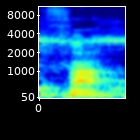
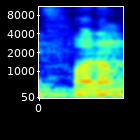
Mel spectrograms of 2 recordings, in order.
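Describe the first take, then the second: First: फॉर्म with a silent r, like "fawm"; right way. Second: फॉर्म with the r sounded, like "form"; wrong way. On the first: Teacher giving students the correct reading: फॉर्म with a silent r. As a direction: drop the r in फॉर्म and stretch the vowel. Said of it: "इसे हम क्या पढ़ेंगे". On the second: Teacher showing students the common wrong reading: फॉर्म with a sounded r. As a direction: say फॉर्म rolling the r in the middle. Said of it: "यहाँ पर हम इसे फॉर्म नहीं पढ़ेंगे". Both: Shown as a demonstration.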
